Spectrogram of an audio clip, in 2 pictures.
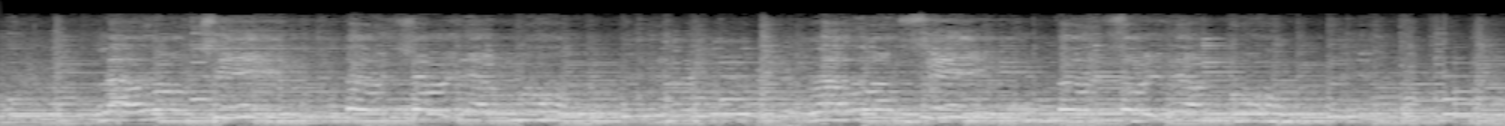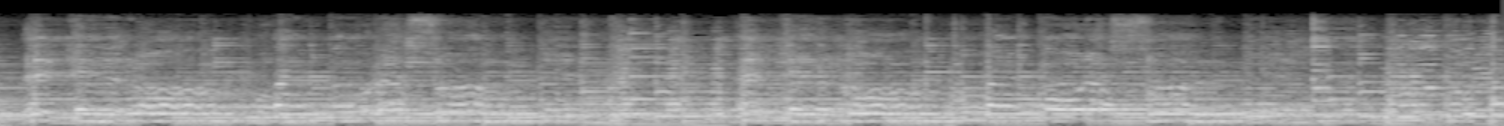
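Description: Live accordion and acoustic guitars playing a tune together, the guitars picking and strumming under the accordion.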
